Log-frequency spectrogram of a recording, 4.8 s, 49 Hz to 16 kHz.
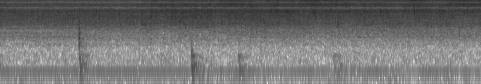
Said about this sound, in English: I'm using a pre-cooked shrimp here. It's about 14, so I have 2 steaks. That'll be about 7 shrimp per steak. Go ahead and dump those in.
